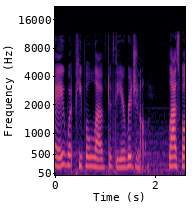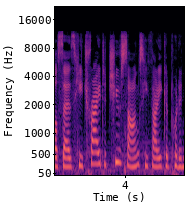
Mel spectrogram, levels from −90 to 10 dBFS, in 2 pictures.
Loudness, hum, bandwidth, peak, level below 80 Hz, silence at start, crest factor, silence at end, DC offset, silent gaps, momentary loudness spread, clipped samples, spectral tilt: -27 LUFS; none; 12 kHz; -8 dBFS; -56 dBFS; 0 s; 20 dB; 0 s; under 0.1%; none; 7 LU; under 0.1%; -4 dB/octave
